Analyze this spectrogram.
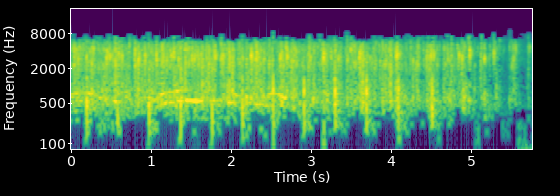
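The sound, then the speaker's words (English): A church audience claps their hands to the Lord in a dense, steady roar of overlapping claps that holds strong for several seconds, then thins slightly at the very end. “Let's clap our hands to the Lord a moment.”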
